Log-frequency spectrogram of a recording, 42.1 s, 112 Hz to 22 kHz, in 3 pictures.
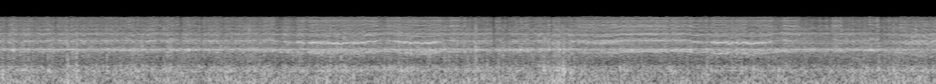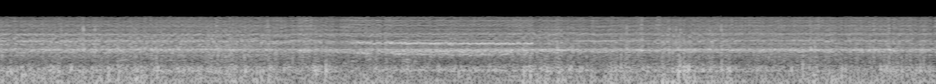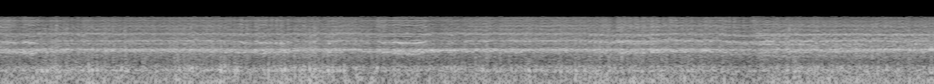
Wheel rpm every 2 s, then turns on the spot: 230, 230, 230, 230, 230, 220, 220, 200, 190, 210, 210, 220, 230, 230, 230, 240, 220, 230, 230, 220, 200.
none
